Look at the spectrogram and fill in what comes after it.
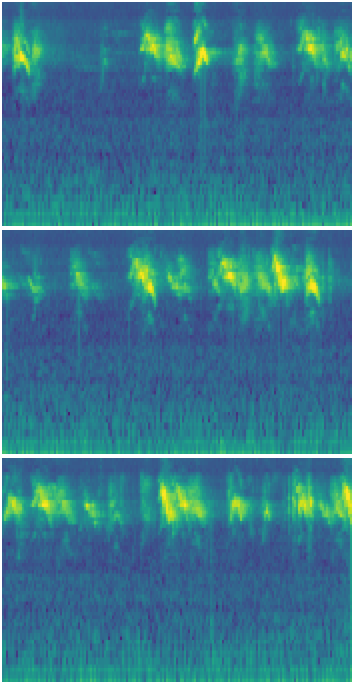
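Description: Faint songbirds chirping: many quick, high, repeated chirps and short descending notes, a few at a time, over a faint low steady hum.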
